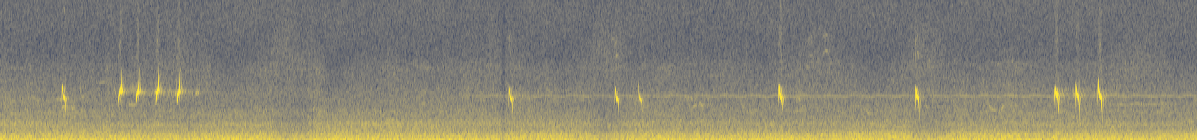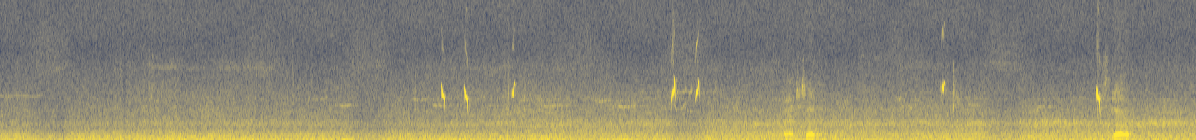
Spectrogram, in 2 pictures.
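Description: bird calls

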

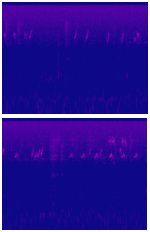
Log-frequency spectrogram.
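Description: birds calling

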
